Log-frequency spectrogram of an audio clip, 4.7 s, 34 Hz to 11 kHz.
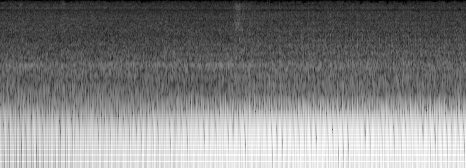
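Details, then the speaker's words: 1994 BMW E36 M3 Euro-spec S50 six-cylinder, 128,000 km, Supersprint muffler, twin-disc clutch, idling after cold start: deep even idle, steady low rhythm, no ticking or knocking; normal healthy idle. "sounds super nice super super clean car in the hood under the motor"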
